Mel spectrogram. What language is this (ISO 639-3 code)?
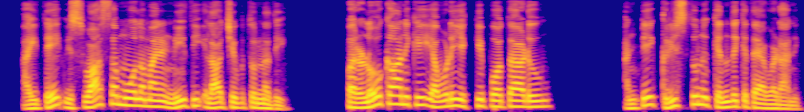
tel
